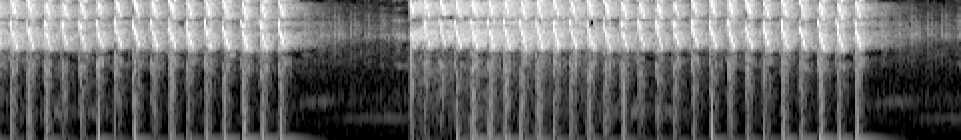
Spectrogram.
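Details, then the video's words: Konin, recorded as a training master with cililin fill-ins: two long, rapid, high-pitched trills of evenly pulsed chirps, each around two seconds, divided by a short quiet gap. "MASTERAN BURUNG KONIN ISIAN CILILIN"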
